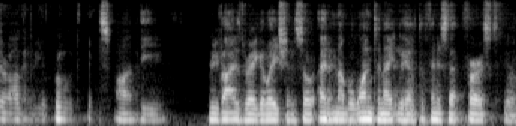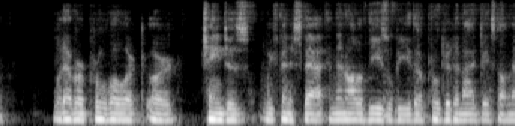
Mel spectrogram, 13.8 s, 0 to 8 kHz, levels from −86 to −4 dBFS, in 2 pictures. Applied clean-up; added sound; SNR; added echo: neural mask model DeepFilterNet 3.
